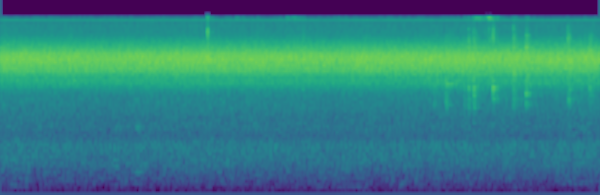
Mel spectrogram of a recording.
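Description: Steady rushing of flowing water, heard as an even, high hiss. A few light clicks come about three-quarters of the way through.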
